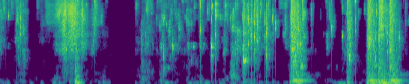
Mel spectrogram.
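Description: Glittery slime squeezed and kneaded by hand, making wet squelches and squishes in irregular bursts. The loudest squelches come about six seconds in and near the end.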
